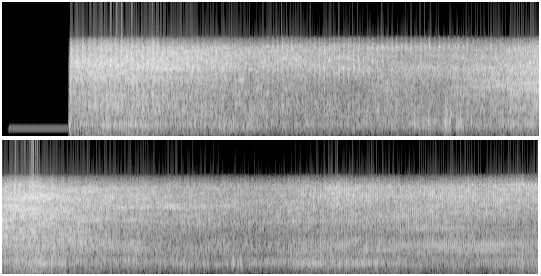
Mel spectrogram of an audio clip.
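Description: ATV (four-wheeler) engines revving hard as the quads spin on loose dirt, cutting in suddenly about a second in. The sound is loudest about halfway through as one quad passes close, with the engine pitch climbing again near the end.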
